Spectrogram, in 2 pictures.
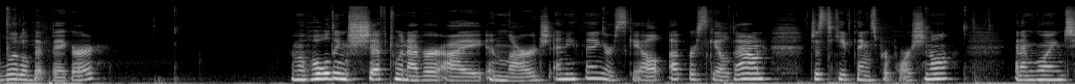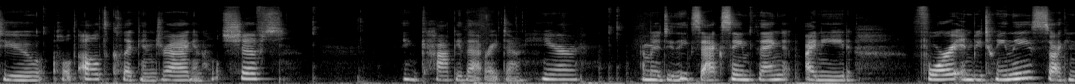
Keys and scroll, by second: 8.3 super+-, 9.0 space, 15.8 Up.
